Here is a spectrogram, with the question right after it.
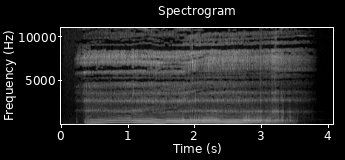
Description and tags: SZ Zombies 01
A real zombie moan. Recorded from a live zombie.
zombie, moan, vocal, throat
